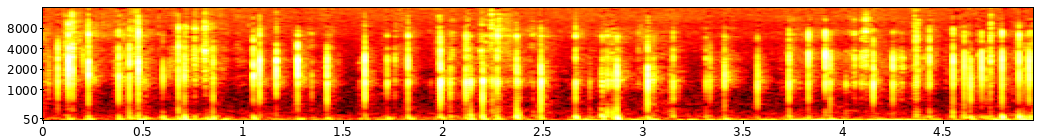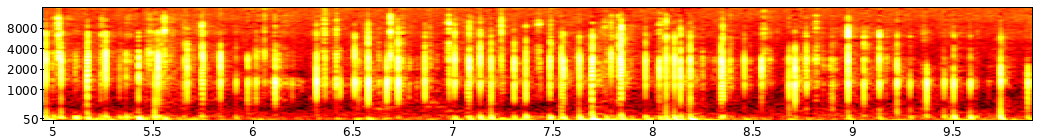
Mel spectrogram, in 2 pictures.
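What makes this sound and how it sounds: Long nails tap rapidly on a small white plastic cardholder book held in the hands. The result is a quick, steady stream of short, dry clicks over a soft, low, thumping body, each tap fading almost instantly.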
